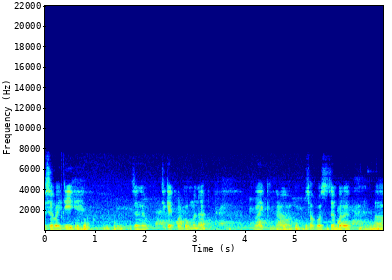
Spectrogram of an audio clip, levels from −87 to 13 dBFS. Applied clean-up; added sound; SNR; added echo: none; Subway, metro, underground; 12 dB; reverberation time 0.2 s.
